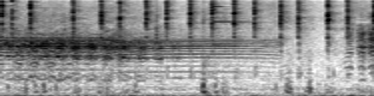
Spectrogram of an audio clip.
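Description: Sheep in a video game bleating in quick repeated calls, fairly faint, with no voices over them.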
